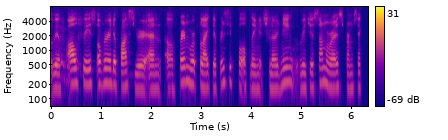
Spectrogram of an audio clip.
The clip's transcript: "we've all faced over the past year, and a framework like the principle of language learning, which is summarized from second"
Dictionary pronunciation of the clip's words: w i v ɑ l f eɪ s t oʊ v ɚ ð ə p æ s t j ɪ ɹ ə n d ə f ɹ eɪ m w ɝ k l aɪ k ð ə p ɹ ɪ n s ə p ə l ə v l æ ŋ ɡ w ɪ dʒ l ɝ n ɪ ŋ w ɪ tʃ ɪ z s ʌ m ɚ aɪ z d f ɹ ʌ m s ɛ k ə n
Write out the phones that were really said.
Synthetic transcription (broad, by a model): w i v ɑ l f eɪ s oʊ v ɚ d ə p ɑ s t j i ɹ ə n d ə f ɹ eɪ m w ɝ k l aɪ k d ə p ɹ ɪ n s ə p ə l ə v l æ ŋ ɡ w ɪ tʃ l ɝ n ɪ ŋ w ɪ tʃ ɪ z s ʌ m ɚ aɪ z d f ɹ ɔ m s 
